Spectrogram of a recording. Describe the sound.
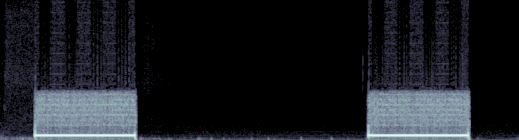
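A telephone call rings out with two ringback tones, each a steady mid-pitched electronic buzz about a second long, separated by a long silence.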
